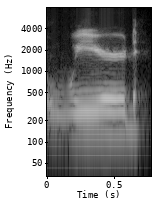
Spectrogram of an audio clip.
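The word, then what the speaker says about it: wyrd: there should probably be pronounced like a surfer dude saying dude so it'd be more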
